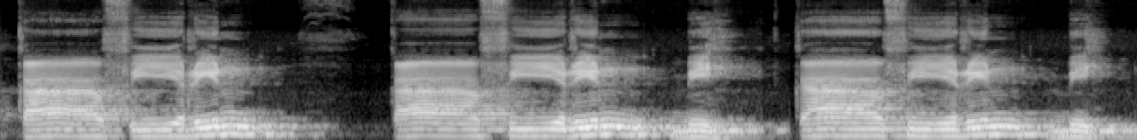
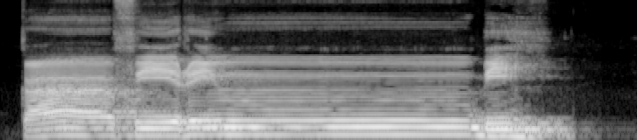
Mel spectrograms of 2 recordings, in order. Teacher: Nah, ketika tanwin, ini asal katanya tanwin, ini asal katanya adalah harokat kasrotain bertemu dengan huruf ba, maka dibacanya seperti membaca huruf mim, tapi setelah itu yang keluar ba.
